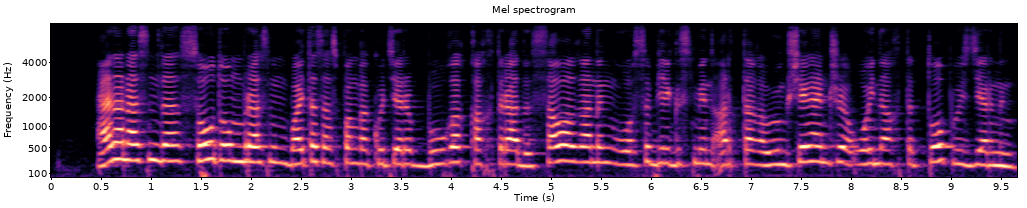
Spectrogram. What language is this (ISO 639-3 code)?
kaz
